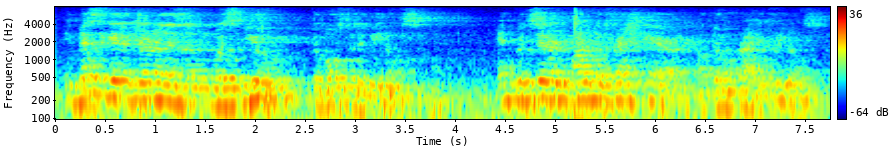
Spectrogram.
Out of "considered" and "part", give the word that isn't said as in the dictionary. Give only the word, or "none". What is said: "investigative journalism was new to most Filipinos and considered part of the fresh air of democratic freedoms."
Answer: none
